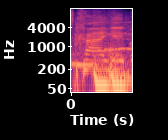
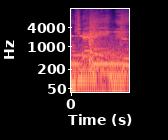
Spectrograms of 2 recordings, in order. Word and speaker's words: Kanye: Now all I need is y'all to pronounce my name. It's Kanye, but some of my plastics still say Kane got family in the kin kinfolk from Motown.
